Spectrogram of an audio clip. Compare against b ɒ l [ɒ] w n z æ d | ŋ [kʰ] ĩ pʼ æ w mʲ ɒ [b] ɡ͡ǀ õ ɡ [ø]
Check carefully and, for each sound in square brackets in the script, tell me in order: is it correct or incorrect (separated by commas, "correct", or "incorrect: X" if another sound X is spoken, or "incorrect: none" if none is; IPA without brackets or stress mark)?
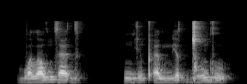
correct, incorrect: ɡ, incorrect: d, incorrect: u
